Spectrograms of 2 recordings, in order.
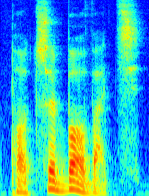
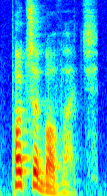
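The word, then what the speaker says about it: potrzebować: Porsche bawatch Posse bovac P gefolgt von einem schönen klaren oh danach ein T Pot gefolgt danach wieder ein schönes klares äh poche die Endung wieder breit potze bovac brauchen potsabovac ein bisschen etwas ein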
